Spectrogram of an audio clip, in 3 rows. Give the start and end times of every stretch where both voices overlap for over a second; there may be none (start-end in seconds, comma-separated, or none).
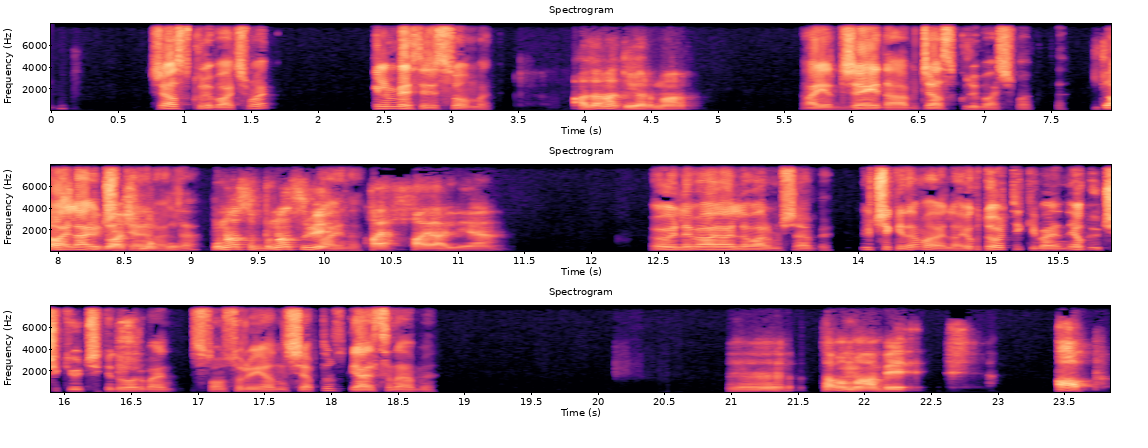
7.8-9.1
